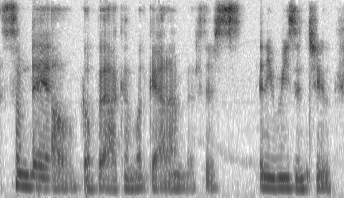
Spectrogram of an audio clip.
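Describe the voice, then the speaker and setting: A woman at a moderate pace. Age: 70s. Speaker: MKUltra survivor, doctor. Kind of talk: testimony. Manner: halting.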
